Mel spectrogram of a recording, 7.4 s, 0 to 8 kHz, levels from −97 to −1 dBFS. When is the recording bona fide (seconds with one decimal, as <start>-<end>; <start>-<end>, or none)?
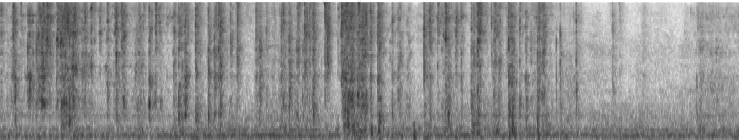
2.0-3.3; 5.9-6.9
